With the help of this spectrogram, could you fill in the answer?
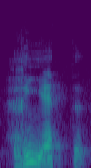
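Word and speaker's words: rillettes: Se escreve riletes, mas se lê riet. é um embutido francês e por conta disso tem essas particularidades na pronúncia.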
